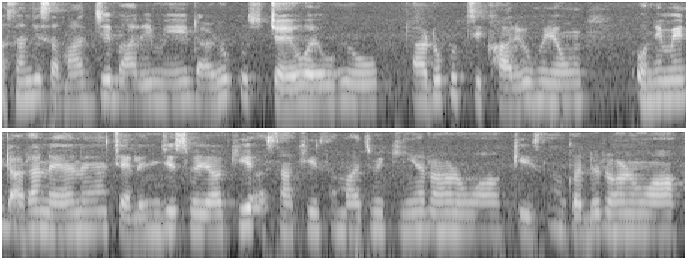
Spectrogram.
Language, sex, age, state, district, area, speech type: Sindhi, female, 30-45, Madhya Pradesh, Katni, urban, spontaneous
